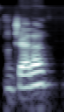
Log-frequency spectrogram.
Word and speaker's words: Jeddah: Jeddah. Like Volkswagen? DDAH. But pronounced like the Volkswagen Jetta.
